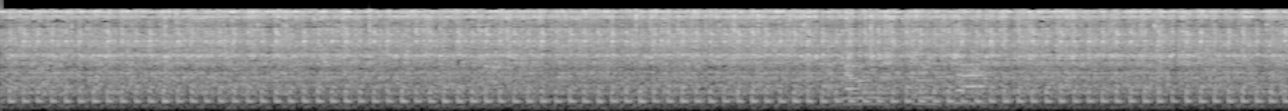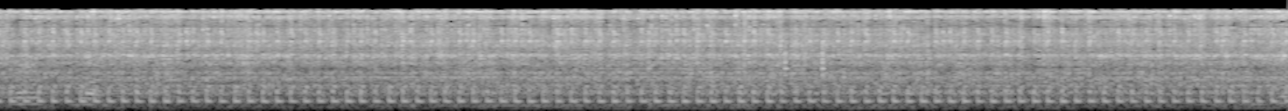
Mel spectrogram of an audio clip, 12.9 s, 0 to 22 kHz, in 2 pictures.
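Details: Suzuki F6A engine at idle: steady, even knocking about three per second, caused by a failed oil pump no longer working.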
